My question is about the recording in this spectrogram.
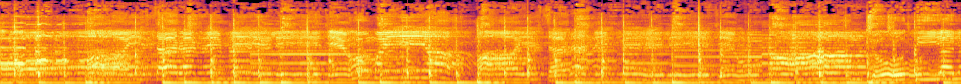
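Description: Live Indian devotional bhajan music: dholak and mandar hand drums keep a steady beat under a bending melody line.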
